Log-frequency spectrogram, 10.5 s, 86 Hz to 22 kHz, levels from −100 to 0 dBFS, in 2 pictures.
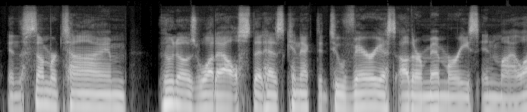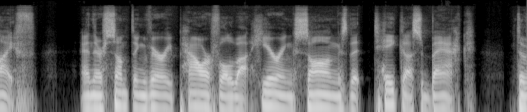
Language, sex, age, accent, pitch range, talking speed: English, male, 30-49, American, 90-110 Hz, 170 wpm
